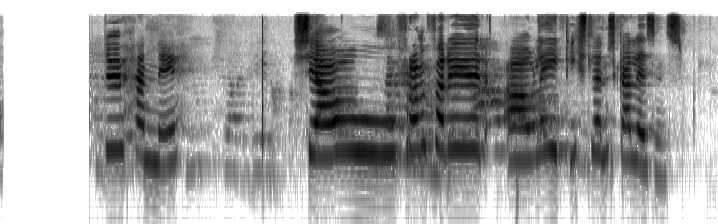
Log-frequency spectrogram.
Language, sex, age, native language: Icelandic, female, 13, Icelandic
